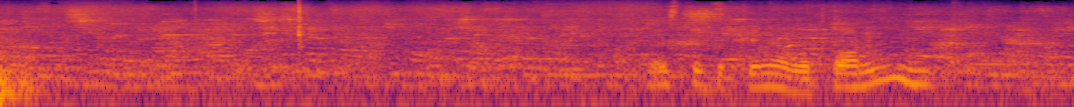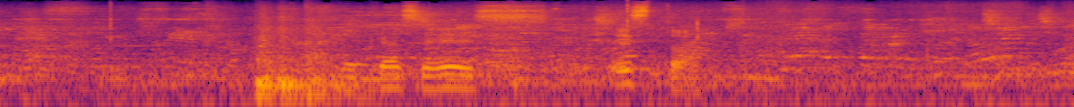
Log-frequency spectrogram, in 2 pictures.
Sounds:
speech

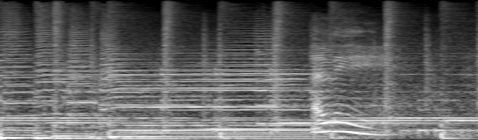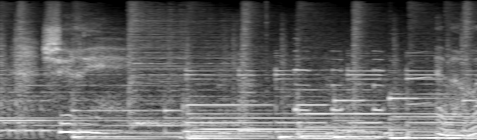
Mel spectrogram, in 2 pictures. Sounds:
music, speech

